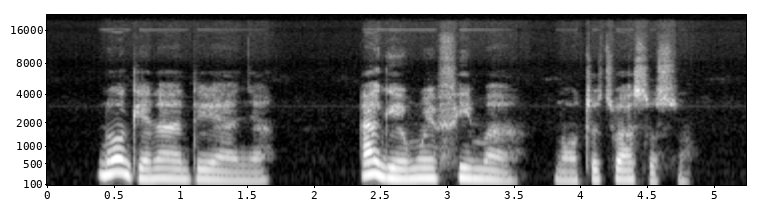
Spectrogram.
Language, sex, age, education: Igbo, female, 30-45, tertiary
